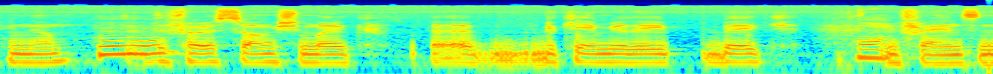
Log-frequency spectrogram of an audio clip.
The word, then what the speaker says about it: Şımarık: I have to pronounce like Şımarık.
